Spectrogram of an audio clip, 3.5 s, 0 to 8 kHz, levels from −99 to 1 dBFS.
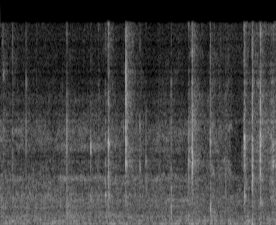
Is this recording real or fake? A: fake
